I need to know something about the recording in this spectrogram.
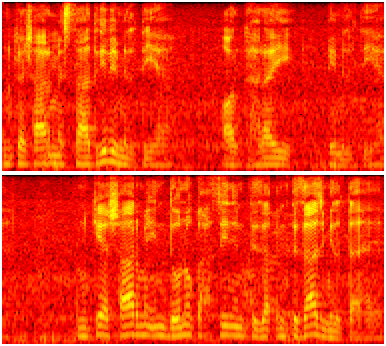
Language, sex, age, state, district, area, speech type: Urdu, male, 18-30, Delhi, North West Delhi, urban, spontaneous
